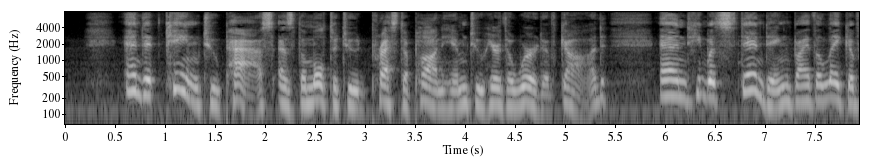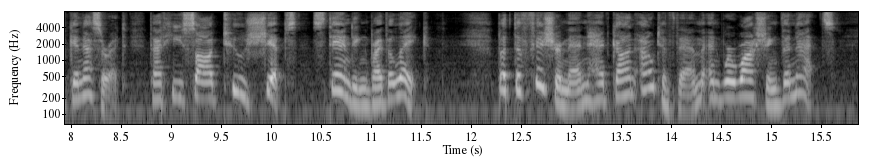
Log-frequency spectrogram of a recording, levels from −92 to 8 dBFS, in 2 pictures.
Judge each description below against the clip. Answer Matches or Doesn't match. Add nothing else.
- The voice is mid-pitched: Matches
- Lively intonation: Matches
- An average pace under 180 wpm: Doesn't match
